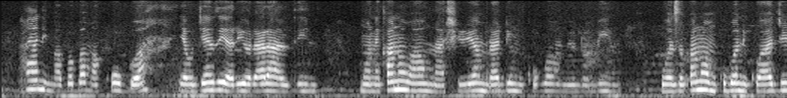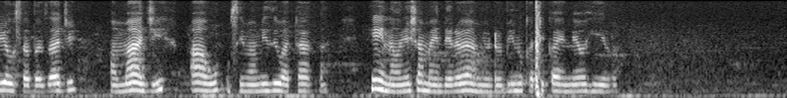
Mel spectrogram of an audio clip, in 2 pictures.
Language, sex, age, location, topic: Swahili, female, 36-49, Nairobi, government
